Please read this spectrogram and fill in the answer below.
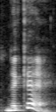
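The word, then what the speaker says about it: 那个: will instead say that that that which is pronounced as nega so instead of saying like and write a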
